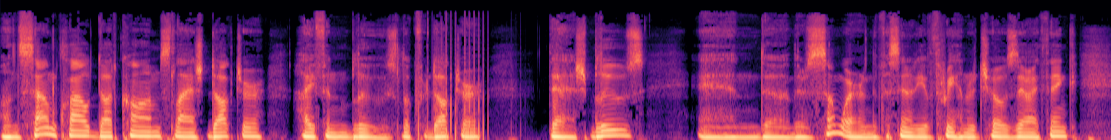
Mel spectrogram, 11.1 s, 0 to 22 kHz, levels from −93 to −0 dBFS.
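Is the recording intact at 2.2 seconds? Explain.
Yes, at 2.2 seconds the speech plays through intact, with no dropout, click, distortion or other fault at that moment.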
